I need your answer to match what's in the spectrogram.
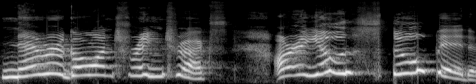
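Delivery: voice cracking. Telling someone off about going on train tracks, with your voice cracking. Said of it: "My voice kept cracking".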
